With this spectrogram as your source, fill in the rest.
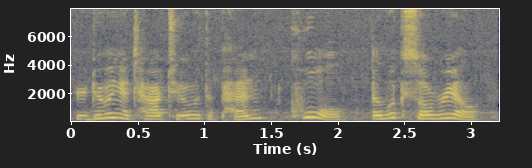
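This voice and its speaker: A woman reading aloud as an eager, friendly popular teenage boy in a storybook, asking quick excited questions. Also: high-pitched, muffled recording, voice pushed up.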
